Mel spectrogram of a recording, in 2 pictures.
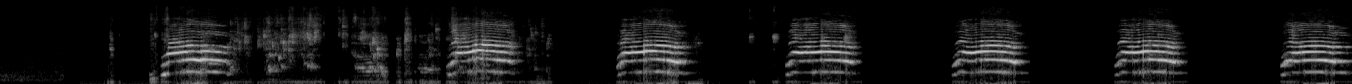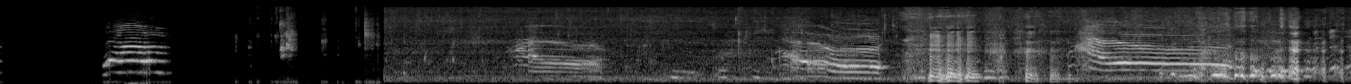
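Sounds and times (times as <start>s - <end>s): tap water running: 1.0s - 5.6s, 15.9s - 27.0s
cat meowing: 4.5s - 5.2s, 6.2s - 7.0s, 7.9s - 8.6s, 9.5s - 10.3s, 11.2s - 11.9s, 12.8s - 13.6s, 14.6s - 15.2s, 18.6s - 19.6s, 21.1s - 22.4s, 24.2s - 25.8s
kitten mewing: 18.6s - 19.6s, 20.2s - 22.4s, 24.1s - 25.9s.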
